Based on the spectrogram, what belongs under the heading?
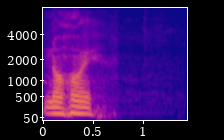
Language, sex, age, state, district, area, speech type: Assamese, male, 18-30, Assam, Charaideo, urban, read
